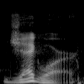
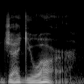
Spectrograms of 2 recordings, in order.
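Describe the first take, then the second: First: It is said with an American pronunciation. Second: It is said with a British pronunciation.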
